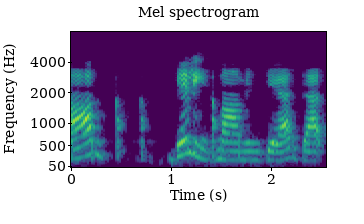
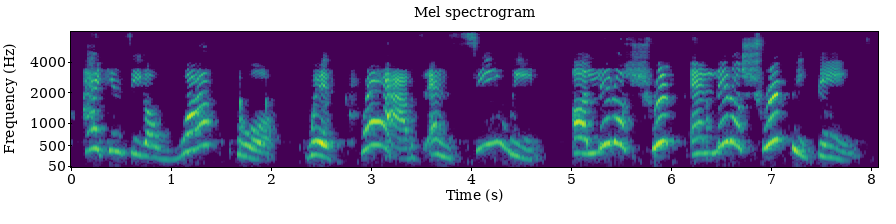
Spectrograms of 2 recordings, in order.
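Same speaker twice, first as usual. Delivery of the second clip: wonder; 6 semitones higher, 6 dB louder, slower than usual. A narrator's reading. Child marvelling at bucket.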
